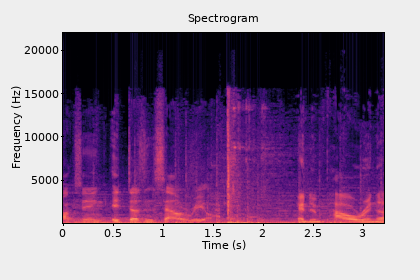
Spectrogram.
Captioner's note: boxing glove smacks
